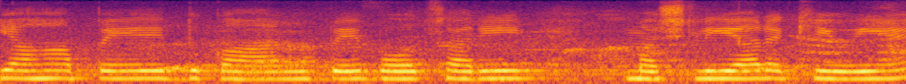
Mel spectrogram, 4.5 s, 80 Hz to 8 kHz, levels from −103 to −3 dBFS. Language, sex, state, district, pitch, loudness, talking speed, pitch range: Hindi, female, Bihar, Sitamarhi, 225 Hz, -15 LUFS, 130 wpm, 215-225 Hz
